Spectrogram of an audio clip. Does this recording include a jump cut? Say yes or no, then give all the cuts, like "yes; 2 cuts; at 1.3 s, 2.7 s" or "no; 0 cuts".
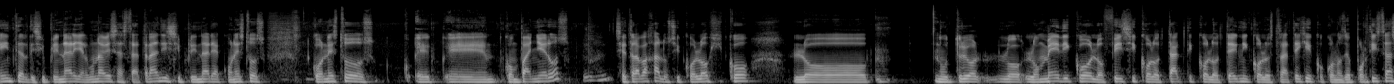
yes; 2 cuts; at 6.1 s, 10.2 s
